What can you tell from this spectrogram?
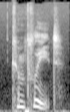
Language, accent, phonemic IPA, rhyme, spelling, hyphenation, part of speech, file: English, US, /kəmˈpliːt/, -iːt, complete, com‧plete, verb / adjective / noun, En-us-complete.ogg
- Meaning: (verb) 1. To finish; to make done; to reach the end 2. To make whole or entire 3. To call from the small blind in an unraised pot 4. to accomplish every significant achievement within a field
